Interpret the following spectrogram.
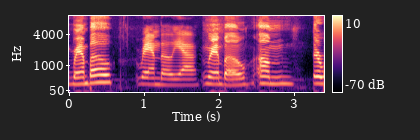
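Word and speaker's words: Rambeau: Monica how do you say her last name Rambo Rambo yeah Rambo um they're working together to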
